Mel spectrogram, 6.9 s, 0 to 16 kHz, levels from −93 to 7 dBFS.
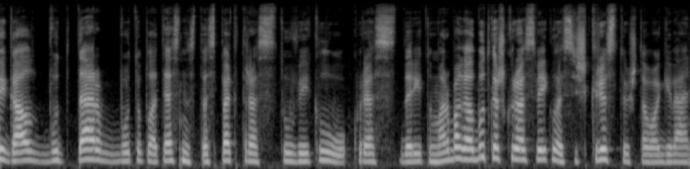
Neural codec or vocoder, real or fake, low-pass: vocoder, 48 kHz, 128 mel bands, Vocos; fake; 14.4 kHz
